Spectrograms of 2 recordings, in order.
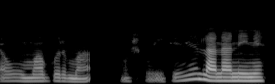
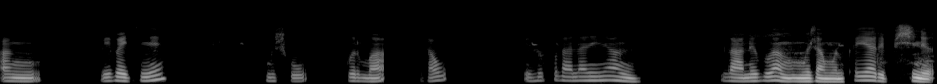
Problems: low volume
